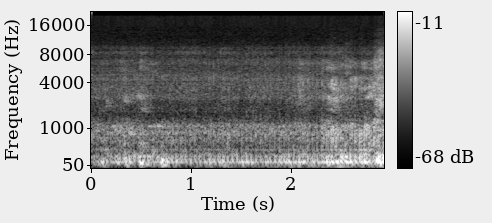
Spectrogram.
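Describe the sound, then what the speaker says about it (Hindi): A Harley-Davidson cruiser motorcycle riding alongside on a road near Phillip Island, its steady low engine rumble and wind noise filling the scene continuously, loud and close, swelling slightly toward the end. "ये क्रूज़र बाइक जा रही है मेरे साथ"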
